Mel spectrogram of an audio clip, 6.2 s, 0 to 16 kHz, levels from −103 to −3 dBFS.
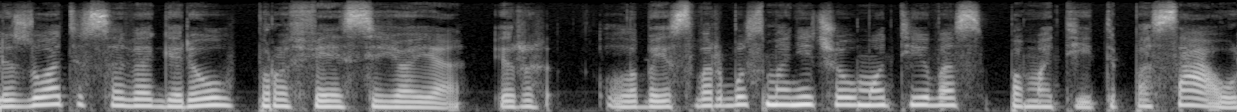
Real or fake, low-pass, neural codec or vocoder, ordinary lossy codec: real; 14.4 kHz; none; Opus, 64 kbps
